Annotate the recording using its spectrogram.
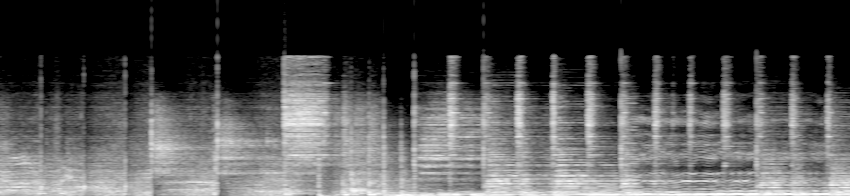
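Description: Live reggae band starting a song: drum kit hits, a cymbal crash about three seconds in, then keyboards and bass come in with a slow, steady groove.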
